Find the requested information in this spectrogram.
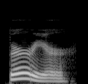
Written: burrier

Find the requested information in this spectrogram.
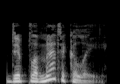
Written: diplomatically

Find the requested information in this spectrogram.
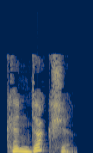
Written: conduction

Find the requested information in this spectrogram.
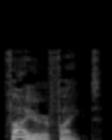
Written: firefight

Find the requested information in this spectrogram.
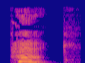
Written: hack

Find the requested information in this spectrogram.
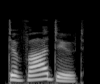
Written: Devadut

